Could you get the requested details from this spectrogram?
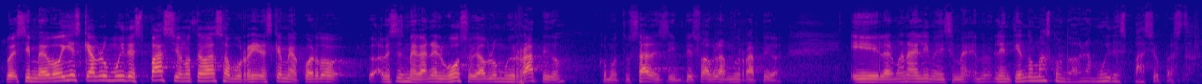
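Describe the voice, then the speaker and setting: A man preaches to his congregation in a mid-pitched voice, pressing his points with repetition and scripture readings. His voice rings with the long reverb of a large hall. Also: fast talker. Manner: lively preaching with quoted scripture and asides to the congregation. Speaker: pastor. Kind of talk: sermon.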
